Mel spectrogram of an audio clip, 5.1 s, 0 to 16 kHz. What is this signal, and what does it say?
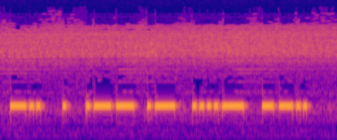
Morse code, heard as a keyed tone, about 22 wpm, spaced as for 18 wpm, 900 Hz. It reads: DE WA4Z
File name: CW Learning Programs / sounds and personalities of cw and transmitters / 15 - Bug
